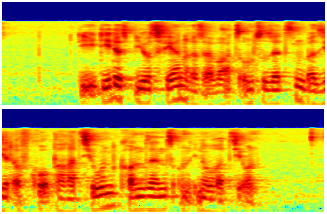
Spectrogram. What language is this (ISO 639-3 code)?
deu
